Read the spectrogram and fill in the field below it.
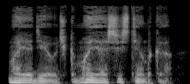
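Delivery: usual speaking voice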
